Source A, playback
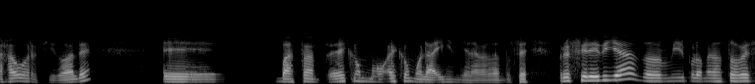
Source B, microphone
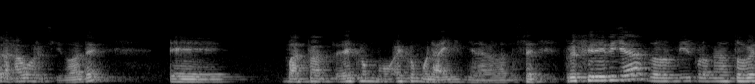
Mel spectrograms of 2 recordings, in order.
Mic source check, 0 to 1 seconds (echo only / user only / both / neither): echo only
